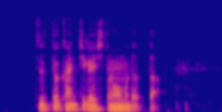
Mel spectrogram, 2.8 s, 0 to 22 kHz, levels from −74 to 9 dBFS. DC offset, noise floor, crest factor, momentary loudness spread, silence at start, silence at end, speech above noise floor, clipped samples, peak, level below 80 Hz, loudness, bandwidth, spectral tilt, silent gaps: under 0.1%; -55 dBFS; 16 dB; 15 LU; 0.45 s; 0.8 s; 36 dB; under 0.1%; -4 dBFS; -58 dBFS; -20 LUFS; 11.5 kHz; -7 dB/octave; none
